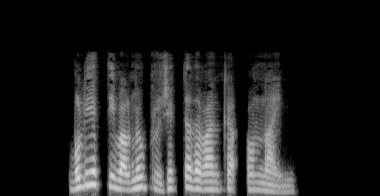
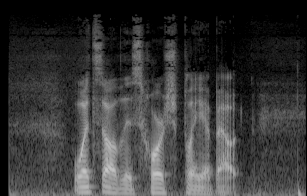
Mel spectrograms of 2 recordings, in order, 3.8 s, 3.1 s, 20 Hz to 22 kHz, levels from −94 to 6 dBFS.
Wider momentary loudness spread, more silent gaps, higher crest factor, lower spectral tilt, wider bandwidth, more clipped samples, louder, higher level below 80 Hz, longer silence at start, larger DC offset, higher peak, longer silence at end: second, 7 LU vs 11 LU; first, 1.78-1.83 s, 2.39-2.47 s vs none; about the same, 18 dB vs 22 dB; first, -8 dB/octave vs -5.5 dB/octave; second, 7.4 kHz vs 16 kHz; neither; first, -19 LUFS vs -26 LUFS; second, -60 dBFS vs -46 dBFS; first, 0.7 s vs 0.1 s; neither; first, -2 dBFS vs -6 dBFS; first, 0.85 s vs 0 s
